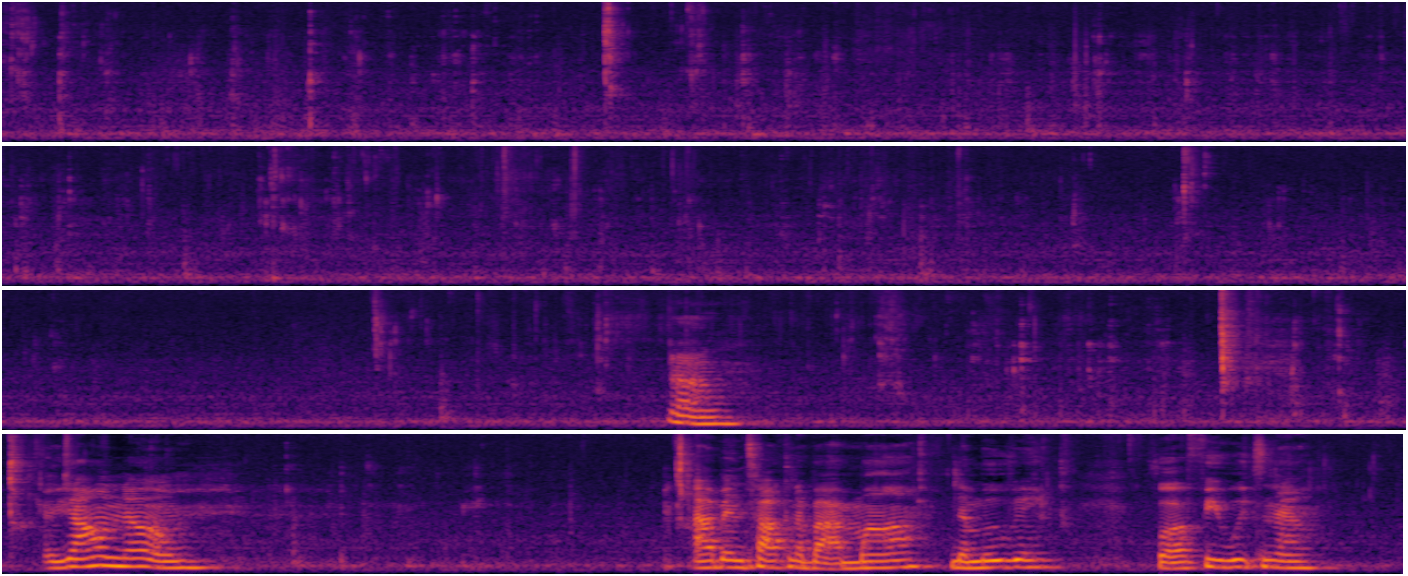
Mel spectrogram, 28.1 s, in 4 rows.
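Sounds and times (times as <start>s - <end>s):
person chewing fried food: 0.0s - 14.5s, 15.8s - 21.3s, 22.3s - 24.5s
steady low hum: 0.0s - 28.0s.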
